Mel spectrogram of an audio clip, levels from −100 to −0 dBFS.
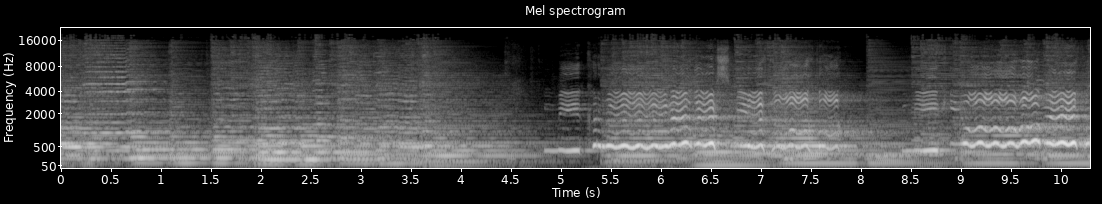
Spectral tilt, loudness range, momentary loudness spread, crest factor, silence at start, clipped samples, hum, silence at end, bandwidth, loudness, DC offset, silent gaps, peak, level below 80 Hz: -5 dB/octave; 7 LU; 16 LU; 16 dB; 0 s; under 0.1%; none; 0 s; 16 kHz; -24 LUFS; under 0.1%; none; -8 dBFS; -52 dBFS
